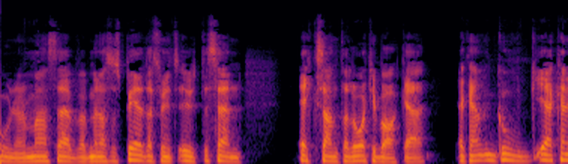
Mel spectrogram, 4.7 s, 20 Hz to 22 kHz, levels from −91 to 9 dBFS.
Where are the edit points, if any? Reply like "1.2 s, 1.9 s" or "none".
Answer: none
